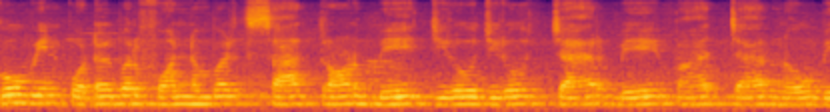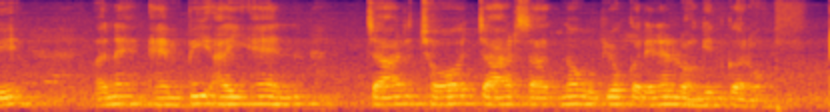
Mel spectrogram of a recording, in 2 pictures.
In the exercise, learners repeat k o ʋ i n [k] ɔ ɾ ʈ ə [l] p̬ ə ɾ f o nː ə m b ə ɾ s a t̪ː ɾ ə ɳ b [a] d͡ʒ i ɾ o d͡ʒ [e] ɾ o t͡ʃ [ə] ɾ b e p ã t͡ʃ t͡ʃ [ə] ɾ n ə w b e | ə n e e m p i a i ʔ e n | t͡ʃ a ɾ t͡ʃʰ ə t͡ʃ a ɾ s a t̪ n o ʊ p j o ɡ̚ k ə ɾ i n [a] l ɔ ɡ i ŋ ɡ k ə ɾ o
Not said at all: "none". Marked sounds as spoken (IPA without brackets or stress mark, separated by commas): p, l, e, i, a, a, e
